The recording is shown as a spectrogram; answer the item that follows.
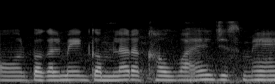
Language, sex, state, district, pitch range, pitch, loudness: Hindi, female, Bihar, Muzaffarpur, 195-210 Hz, 200 Hz, -30 LUFS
